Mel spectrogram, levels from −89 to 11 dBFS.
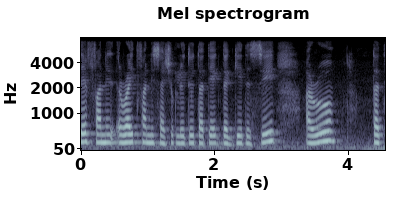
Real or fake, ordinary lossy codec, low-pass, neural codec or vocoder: real; none; 7.2 kHz; none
